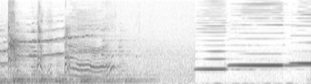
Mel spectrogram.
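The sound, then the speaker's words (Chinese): A dog barks several times in quick succession, sharp and high-pitched yips with a whiny edge, fading out before a few steady sustained tones take over. “正挥动着他的大扫帚向他打来，汪汪汪汪！”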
